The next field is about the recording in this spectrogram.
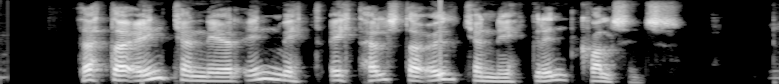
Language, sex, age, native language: Icelandic, male, 40-49, Icelandic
